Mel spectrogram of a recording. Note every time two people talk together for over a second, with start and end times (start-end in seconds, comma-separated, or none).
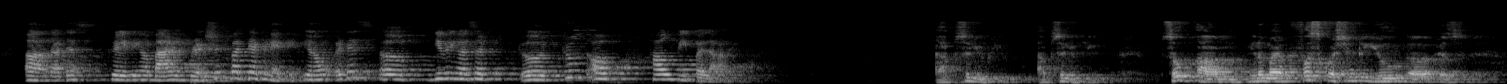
none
